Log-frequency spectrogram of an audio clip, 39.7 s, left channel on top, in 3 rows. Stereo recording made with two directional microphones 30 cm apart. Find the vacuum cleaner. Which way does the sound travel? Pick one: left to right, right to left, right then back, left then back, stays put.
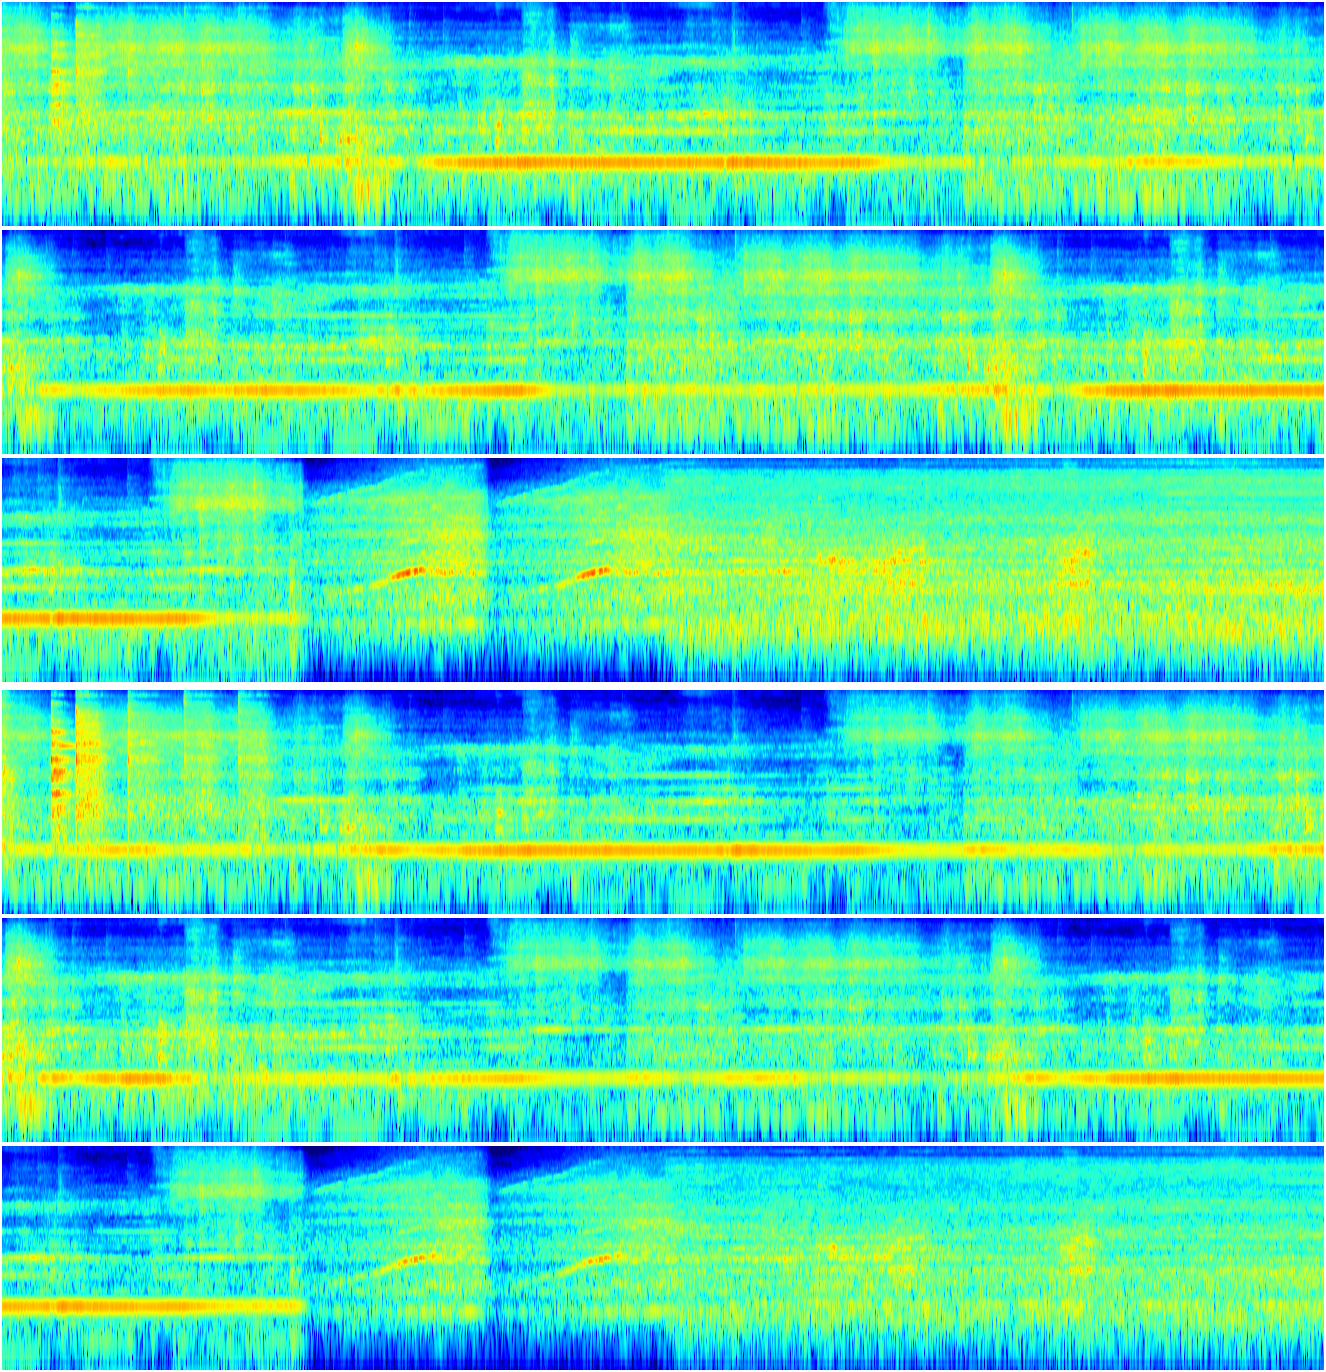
right then back.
